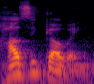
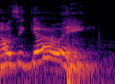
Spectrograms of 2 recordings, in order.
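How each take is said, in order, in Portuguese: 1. É dito com tom raivoso. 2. É dito com tom feliz. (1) "se eu estiver com raiva" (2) "Se eu estiver bem alegre"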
